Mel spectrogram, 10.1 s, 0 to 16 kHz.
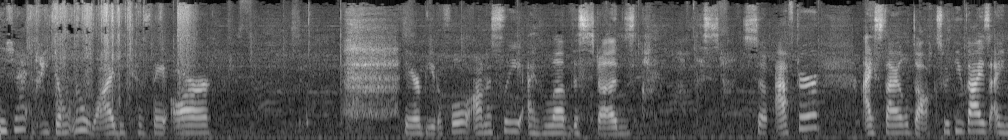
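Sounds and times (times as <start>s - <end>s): woman talking: 0.0s - 2.1s, 4.0s - 10.0s.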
